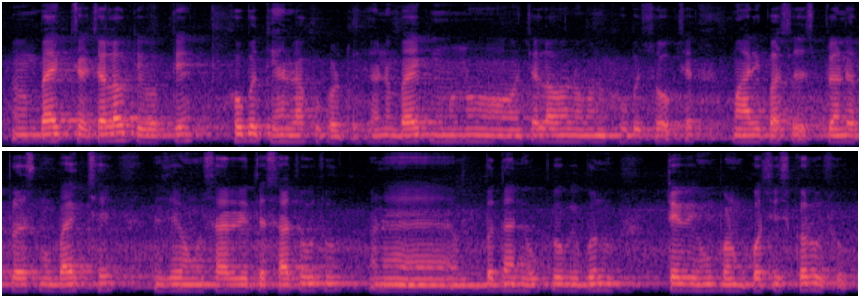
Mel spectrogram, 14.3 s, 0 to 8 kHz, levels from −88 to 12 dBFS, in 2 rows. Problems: constant background noise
